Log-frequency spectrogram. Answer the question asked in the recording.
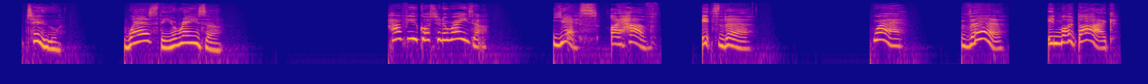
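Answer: In the bag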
